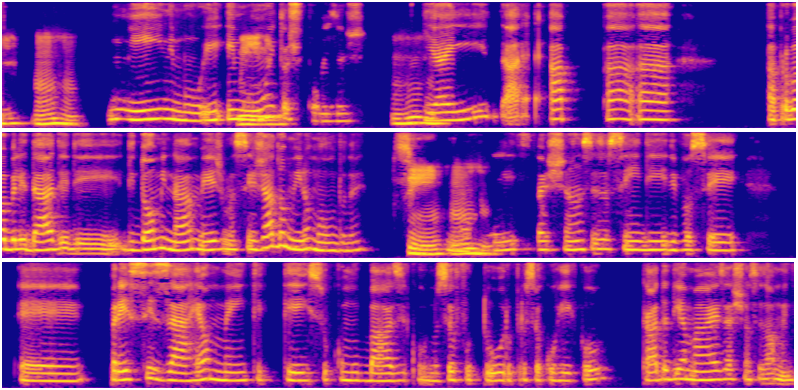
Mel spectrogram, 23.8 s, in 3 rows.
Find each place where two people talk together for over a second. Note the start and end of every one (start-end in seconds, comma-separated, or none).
none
